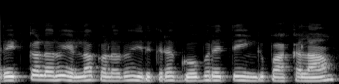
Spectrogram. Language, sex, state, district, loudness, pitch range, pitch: Tamil, female, Tamil Nadu, Nilgiris, -14 LUFS, 175-190 Hz, 180 Hz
